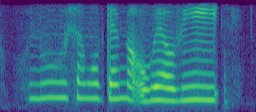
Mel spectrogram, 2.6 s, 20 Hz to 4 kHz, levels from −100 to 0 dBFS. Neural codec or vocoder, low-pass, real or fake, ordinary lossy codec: none; 3.6 kHz; real; none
